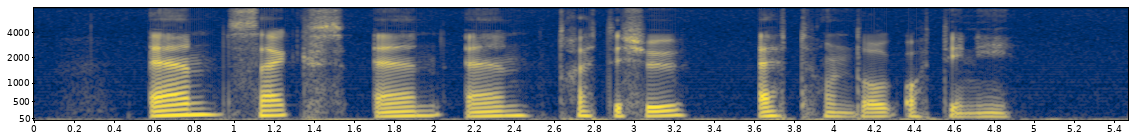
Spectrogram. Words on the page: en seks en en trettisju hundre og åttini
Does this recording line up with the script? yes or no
no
